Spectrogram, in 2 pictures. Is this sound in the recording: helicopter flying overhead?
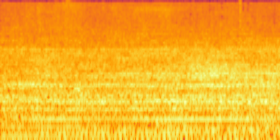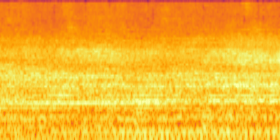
yes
